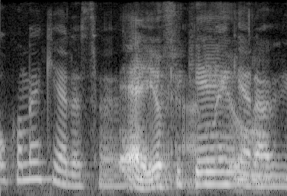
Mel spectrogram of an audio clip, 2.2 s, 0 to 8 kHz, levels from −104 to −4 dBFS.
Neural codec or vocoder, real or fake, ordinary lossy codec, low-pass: none; real; none; none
